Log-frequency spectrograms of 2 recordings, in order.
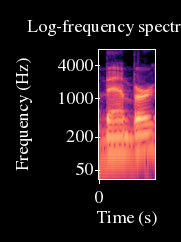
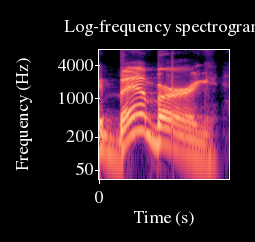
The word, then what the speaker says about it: Bamberg: Now, there's different pronunciations of Bamberg. Americans would say Bamberg, but it's Bamberg.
